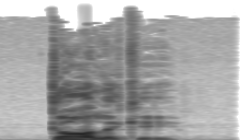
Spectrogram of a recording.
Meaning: Tasting or smelling of garlic
- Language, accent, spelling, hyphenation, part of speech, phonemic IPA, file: English, Received Pronunciation, garlicky, gar‧lic‧ky, adjective, /ˈɡɑːlɪki/, En-uk-garlicky.ogg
